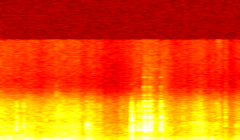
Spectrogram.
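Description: Near silence in a hall, broken by a few faint clicks and small rustles, a short cluster of them about one and a half seconds in.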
